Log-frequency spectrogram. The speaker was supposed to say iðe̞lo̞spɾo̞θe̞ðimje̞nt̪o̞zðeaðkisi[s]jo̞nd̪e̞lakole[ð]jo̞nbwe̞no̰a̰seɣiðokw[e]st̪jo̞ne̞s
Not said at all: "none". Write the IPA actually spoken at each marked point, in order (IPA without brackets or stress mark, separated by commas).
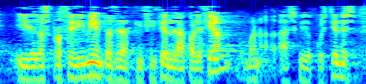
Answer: θ, θ, e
